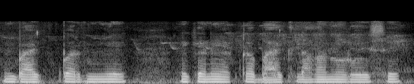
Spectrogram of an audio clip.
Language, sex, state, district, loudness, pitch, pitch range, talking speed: Bengali, male, West Bengal, Cooch Behar, -16 LUFS, 115 Hz, 110-120 Hz, 115 wpm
